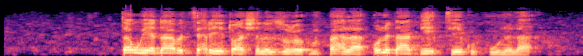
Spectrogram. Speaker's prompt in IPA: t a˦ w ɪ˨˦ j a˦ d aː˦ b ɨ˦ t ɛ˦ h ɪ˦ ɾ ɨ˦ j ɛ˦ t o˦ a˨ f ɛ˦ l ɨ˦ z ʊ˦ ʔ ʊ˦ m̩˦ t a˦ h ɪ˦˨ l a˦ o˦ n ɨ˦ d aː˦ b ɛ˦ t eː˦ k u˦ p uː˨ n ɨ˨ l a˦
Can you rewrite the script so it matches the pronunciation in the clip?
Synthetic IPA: t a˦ w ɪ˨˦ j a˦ d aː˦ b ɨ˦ t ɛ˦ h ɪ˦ ɾ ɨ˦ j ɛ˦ t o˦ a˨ ʃ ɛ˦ l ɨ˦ z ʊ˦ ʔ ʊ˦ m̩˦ p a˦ h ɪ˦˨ l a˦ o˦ n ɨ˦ d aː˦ b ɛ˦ t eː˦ k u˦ p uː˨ n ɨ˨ l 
